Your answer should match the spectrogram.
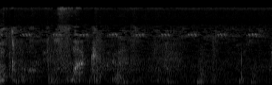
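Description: A person's voice making wordless sounds, over a faint high chirp repeating about twice a second.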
